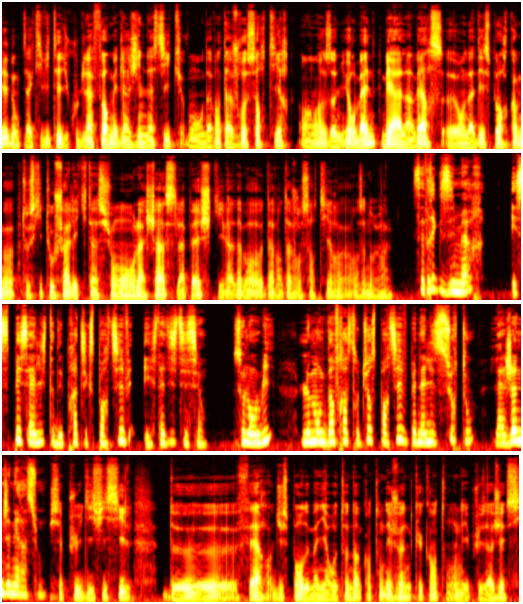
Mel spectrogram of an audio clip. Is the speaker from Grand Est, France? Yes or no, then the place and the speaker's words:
yes; Grand Est, France; ça fait que trois ans que je suis dans la région, je viens de la Marne. C'est vrai qu'un euh, petit village, les activités, c'est beaucoup moins de possibilités en fait.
